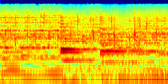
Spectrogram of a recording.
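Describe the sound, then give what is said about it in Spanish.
A Spanish-speaking church audience claps in praise of the Holy Spirit, a dense, continuous patter over sustained musical chords that shift pitch a couple of times, the clapping and music staying loud and steady throughout. “Denle un aplauso a mi Madre Espíritu Santo.”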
